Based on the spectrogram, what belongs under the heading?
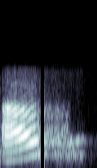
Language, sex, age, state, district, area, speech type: Maithili, female, 45-60, Bihar, Darbhanga, rural, conversation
